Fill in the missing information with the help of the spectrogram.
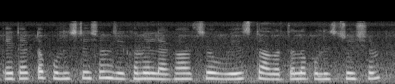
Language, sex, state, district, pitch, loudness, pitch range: Bengali, female, Tripura, West Tripura, 265 Hz, -13 LUFS, 255-275 Hz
